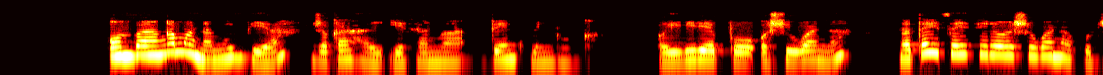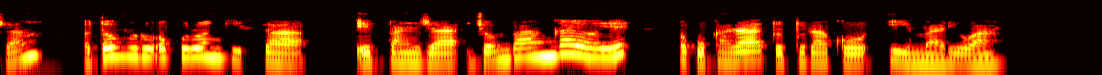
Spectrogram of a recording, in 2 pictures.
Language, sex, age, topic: Oshiwambo, male, 18-24, finance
